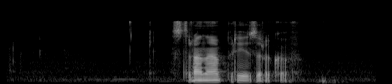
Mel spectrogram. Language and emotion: Russian, neutral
